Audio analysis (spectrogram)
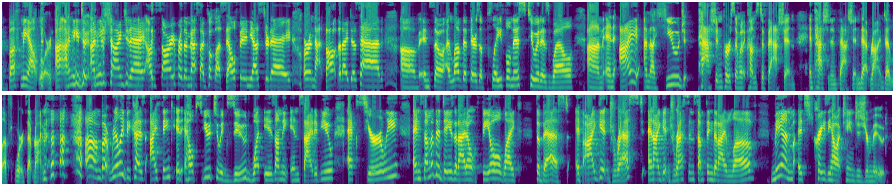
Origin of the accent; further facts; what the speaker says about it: Virginia Beach, Virginia, United States; They have an incredible store right here in my hometown, Virginia Beach, Virginia, and it's called Polish.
